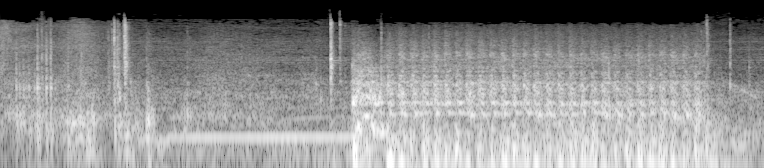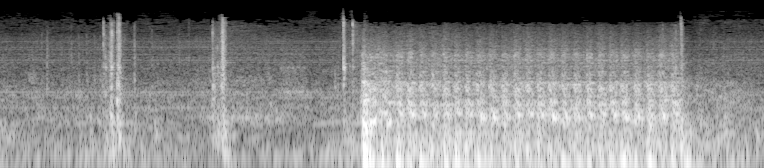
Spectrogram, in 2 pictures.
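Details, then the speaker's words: Buick Regal tried in spring after sitting over winter, fresh battery installed: two long bursts of even starter churning with steady compression rhythm, engine never catches; crank, no start, owner suspects no spark. "let's try some miracle juice well it must have no spark what the I'll fix it another day"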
